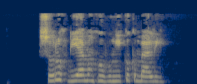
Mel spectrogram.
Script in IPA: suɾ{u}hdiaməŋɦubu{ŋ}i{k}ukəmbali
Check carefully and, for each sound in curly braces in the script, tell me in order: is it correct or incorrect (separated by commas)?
incorrect, correct, correct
